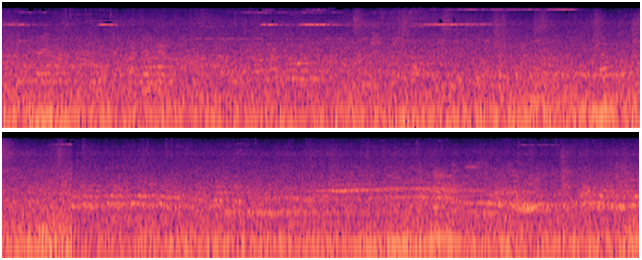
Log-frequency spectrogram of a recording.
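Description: Busy street ambience: indistinct voices of people talking over a steady traffic rumble.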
